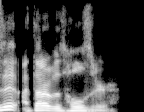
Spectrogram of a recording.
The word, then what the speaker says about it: Holzer: Um, it is pronounced Holtzer. Is it? I thought it was Holzer. No, it's Holtzer.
